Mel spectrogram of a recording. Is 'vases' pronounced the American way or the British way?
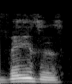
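American. The word is said with an American pronunciation.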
